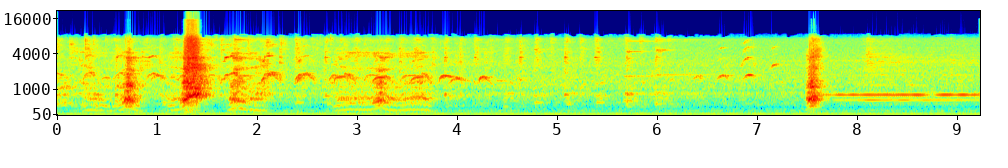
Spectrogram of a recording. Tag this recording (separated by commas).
pets, Music, Dog, Animal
